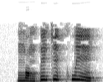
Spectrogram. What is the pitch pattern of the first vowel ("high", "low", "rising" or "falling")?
low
